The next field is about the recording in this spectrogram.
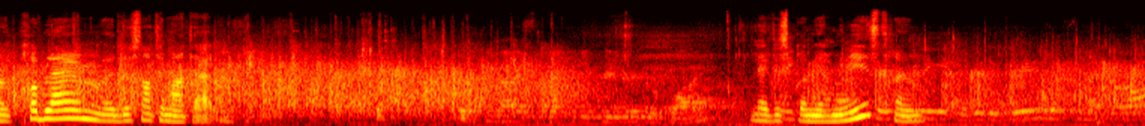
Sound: applause

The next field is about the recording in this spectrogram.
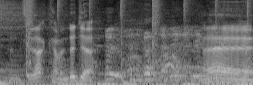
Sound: stunned giggles

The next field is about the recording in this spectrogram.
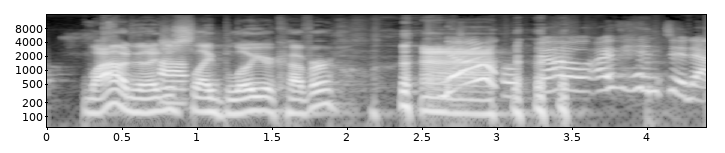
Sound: laughs

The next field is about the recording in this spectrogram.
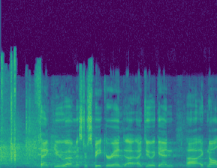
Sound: applause

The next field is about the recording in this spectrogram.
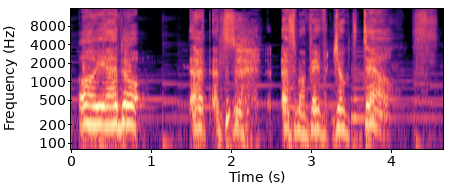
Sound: laughing

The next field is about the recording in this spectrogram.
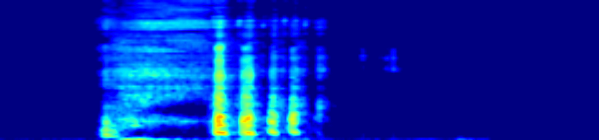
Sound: chuckles

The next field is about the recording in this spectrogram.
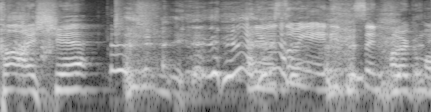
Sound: laughing loudly

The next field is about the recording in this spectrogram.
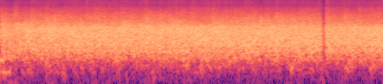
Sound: audience clapping

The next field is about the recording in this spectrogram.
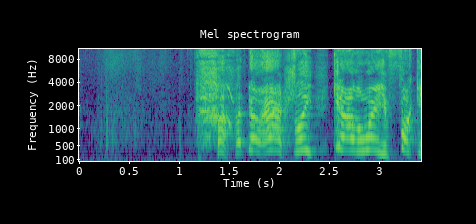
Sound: laughs

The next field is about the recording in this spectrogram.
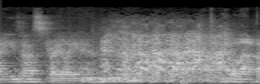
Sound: audience laughing

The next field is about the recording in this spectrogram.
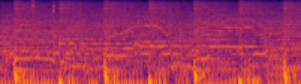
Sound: mouse clicking

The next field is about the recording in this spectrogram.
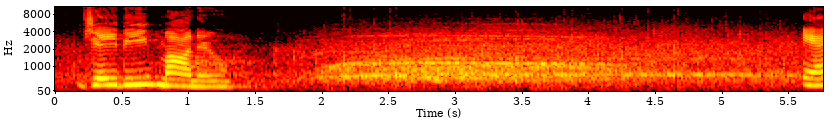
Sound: applause

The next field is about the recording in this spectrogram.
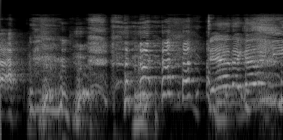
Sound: laughter

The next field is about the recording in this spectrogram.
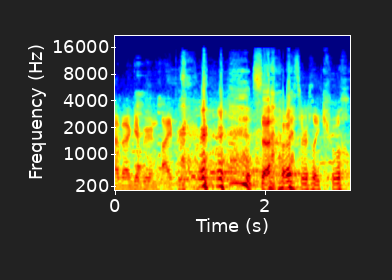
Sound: laughter

